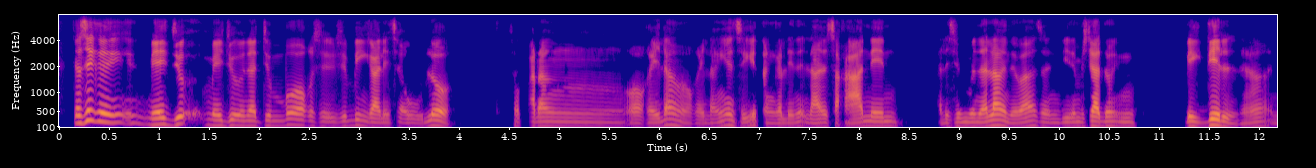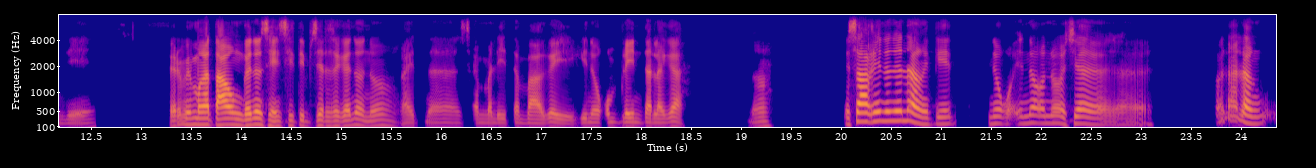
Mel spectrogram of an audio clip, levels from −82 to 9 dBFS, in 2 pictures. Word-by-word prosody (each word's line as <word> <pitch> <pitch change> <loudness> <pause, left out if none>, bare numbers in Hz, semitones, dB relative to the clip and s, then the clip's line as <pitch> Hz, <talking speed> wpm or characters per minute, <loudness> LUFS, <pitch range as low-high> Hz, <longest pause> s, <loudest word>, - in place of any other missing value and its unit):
Kasi 195 +7 +5
uh, 210 -3 +1
medyo 160 +2 +2 0.2
medyo 135 -1 -4
unat 125 -1 -2
'yong 125 -1 -10
buhok 140 -3 -3
kasi 115 -1 -12
sabihin 125 +1 -9
galing 105 -1 -2
sa - - -10
ulo. 100 +7 -3 0.5
So - - -15
parang 115 0 -4 0.9
okey 105 +1 -6
lang, 140 +4 -4
okey 95 0 -13
lang 100 +3 -10
'yon, 135 -4 -5
sige 105 +1 -5
tanggalin 100 +1 -9
lalo 100 +2 -2
sa - - -5
kanin. 115 +1 -2 0.4
Alisin 100 +3 -10
mo 110 0 -7
na 110 - +2
lang 135 -4 +2
'di 100 - -7
ba 115 +4 -2
hindi 105 +1 -10
na 110 - -12
masyadong, 115 -2 -1 0.5
big 115 -3 -1
deal 115 -5 +4
'no 100 +6 -10
hindi 95 0 -13 0.8
pero - - -2
may 155 - +2
mga 160 0 +8
taong 150 -1 +9
gano'n 155 +2 +7
sensitive 130 -1 -1
sila 125 +1 -2
sa 125 - -1
gano'n 135 +2 0
'no 130 0 -7
kahit 100 -1 -10
na 100 0 -11
sa 100 - -11
maliit 100 0 -10
na 100 - -8
bagay 95 -1 -3
kino-complain 105 0 -4
talaga, 105 0 -1 0.7
'no. 115 +2 -9 0.8
Eh, 165 - -3
sa'kin 235 +1 +9
na 245 - +4
na 255 0 +5
lang 210 -6 +8
gid 175 +1 -5 0.3
ino 180 +1 -5
inaano 190 -1 -3
siya 180 -1 +2 1.3
wala - - -3
lang, 185 -3 +4
120 Hz, 165 wpm, -24 LUFS, 105-145 Hz, 1.3 s, taong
